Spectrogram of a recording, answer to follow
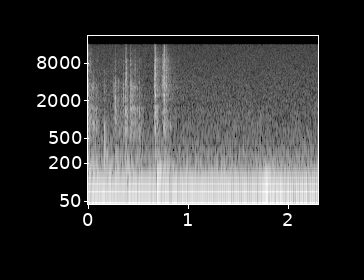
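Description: Computer keyboard keystrokes: a quick run of about five or six clicks in the first second as the rest of a word is typed and Enter is pressed, over a low steady hum.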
